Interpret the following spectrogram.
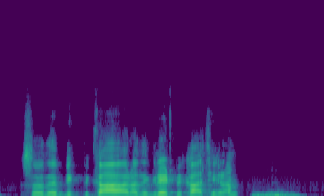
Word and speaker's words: Picard: same people of course you don't pronounce the d at all the name the icard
